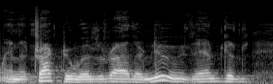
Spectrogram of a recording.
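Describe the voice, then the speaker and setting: There is audible room echo around a man with an American accent. He speaks at a fairly slow pace. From Louisiana, Acadiana. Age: 80s+. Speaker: author and former space program worker. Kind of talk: interview storytelling. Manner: halting, many 'uh' fillers.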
